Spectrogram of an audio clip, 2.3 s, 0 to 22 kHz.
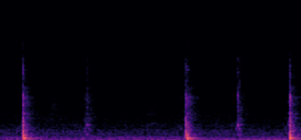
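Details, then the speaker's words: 1972–73 Pearce Simpson Cheetah SSB CB radio (shares the Courier Gladiator PC board), first power-up in over 20 years: soft single clicks at key-up and release, short and clean with no buzz or chatter. Transmit relay pop notably quiet, working properly. "And that pop is not bad at all."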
